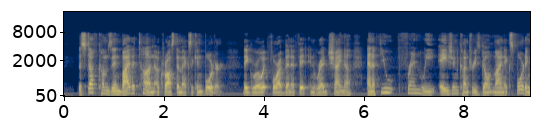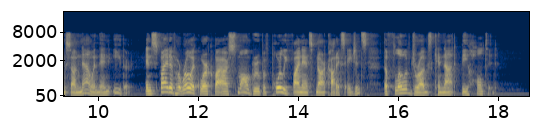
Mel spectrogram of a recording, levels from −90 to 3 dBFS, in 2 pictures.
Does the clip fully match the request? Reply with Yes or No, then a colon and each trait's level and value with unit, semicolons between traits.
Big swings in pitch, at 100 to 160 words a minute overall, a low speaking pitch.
No: wide, 6.1 semitones; average, 175 wpm; low, 120 Hz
